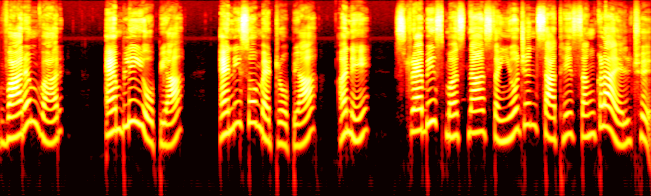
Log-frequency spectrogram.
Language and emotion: Gujarati, neutral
